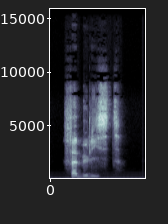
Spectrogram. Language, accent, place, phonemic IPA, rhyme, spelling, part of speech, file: French, France, Lyon, /fa.by.list/, -ist, fabuliste, adjective / noun, LL-Q150 (fra)-fabuliste.wav
- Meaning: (adjective) fabulist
